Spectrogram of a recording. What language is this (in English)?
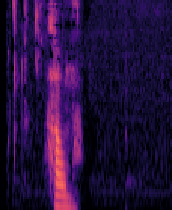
Bashkir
